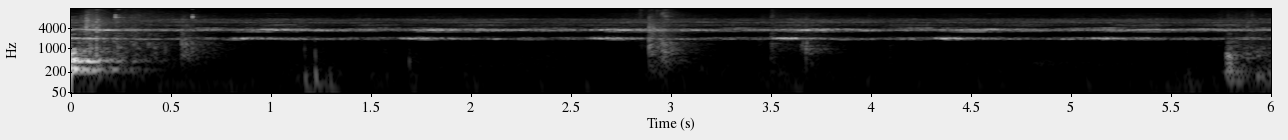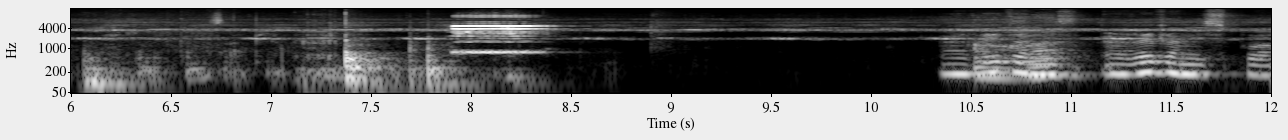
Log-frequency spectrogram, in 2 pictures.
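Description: Smartphone running the Ovilus 3 ghost-box app: a steady high-pitched electronic whine throughout, a short beep about eight seconds in, then near the end the app's synthesized voice speaking the words "un rêve, un espoir". A low rumble of handling noise comes just before the beep.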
